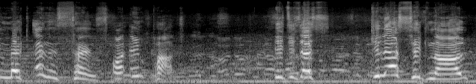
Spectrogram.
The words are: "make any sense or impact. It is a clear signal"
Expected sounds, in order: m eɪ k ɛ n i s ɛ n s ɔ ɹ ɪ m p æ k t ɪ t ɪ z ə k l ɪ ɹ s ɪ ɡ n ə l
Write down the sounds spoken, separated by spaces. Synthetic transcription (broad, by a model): m eɪ k ɛ n i s ɛ n s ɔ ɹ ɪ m p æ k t ɪ t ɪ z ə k l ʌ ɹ s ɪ ɡ n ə l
